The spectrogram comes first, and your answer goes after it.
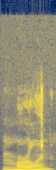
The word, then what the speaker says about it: Maryland: I'm originally from the East Coast from a a little uh little state called Maryland, or as I used to pronounce it, Merlin, the wizard.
